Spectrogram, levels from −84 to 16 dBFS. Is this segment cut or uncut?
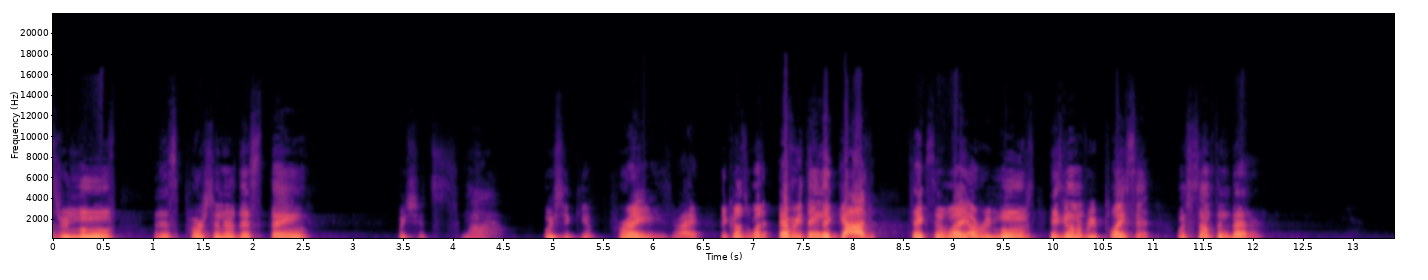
uncut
